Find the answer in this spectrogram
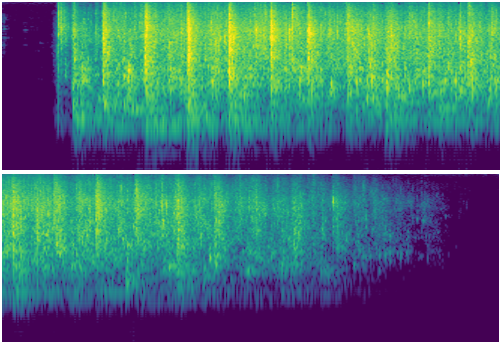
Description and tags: A fish swimming away with a fade out
Foleyd in my bathtub with some unfortunate echo
away, fade, fish, leaving, splash, splashing, swimming, water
